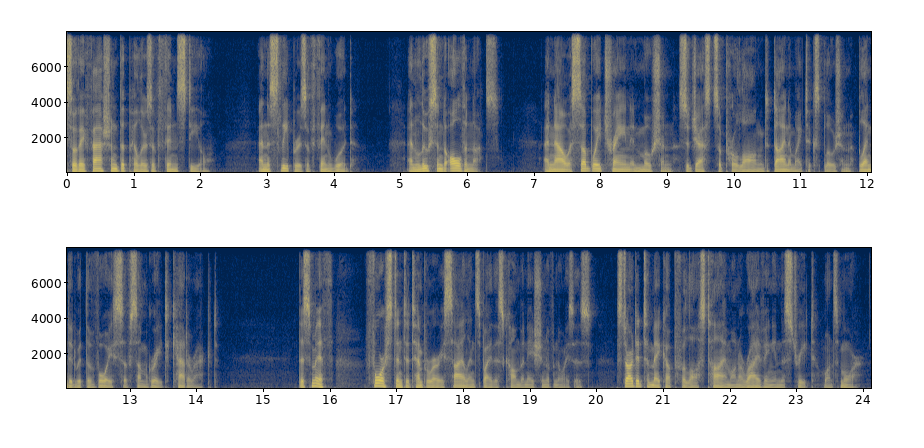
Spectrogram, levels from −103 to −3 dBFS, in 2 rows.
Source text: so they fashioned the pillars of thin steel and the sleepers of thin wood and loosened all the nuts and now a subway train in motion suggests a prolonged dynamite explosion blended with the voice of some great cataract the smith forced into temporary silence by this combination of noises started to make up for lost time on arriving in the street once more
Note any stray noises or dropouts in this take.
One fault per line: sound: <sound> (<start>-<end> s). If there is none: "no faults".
no faults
